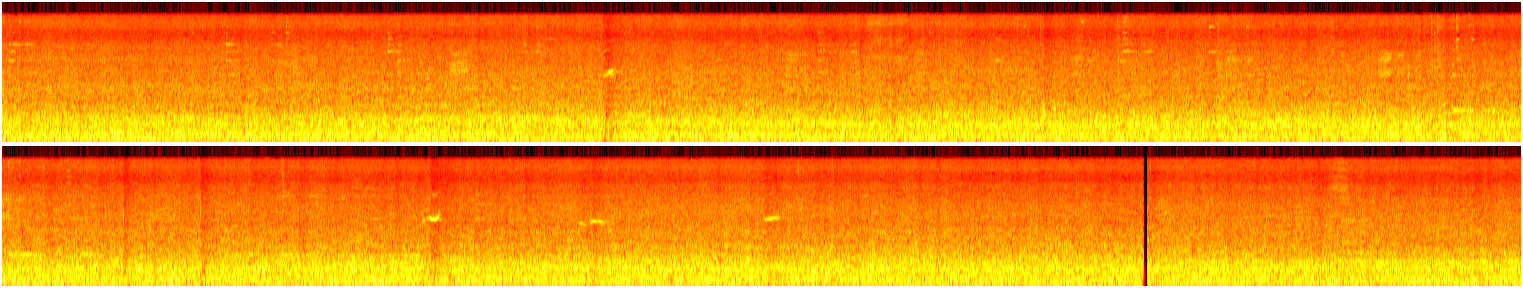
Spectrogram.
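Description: Fast mountain stream rushing steadily over rocks.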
